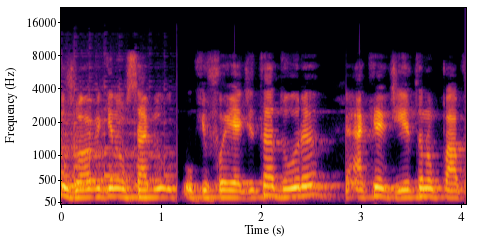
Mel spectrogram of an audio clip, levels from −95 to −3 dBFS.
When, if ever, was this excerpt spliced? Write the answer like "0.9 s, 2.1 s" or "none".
1.2 s, 3.0 s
